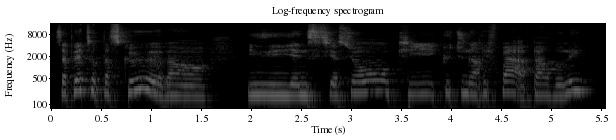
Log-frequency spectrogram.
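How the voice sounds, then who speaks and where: Slow, questioning woman in an echoey room. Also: mid-range voice, darkish tone. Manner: slow, questioning, addresses listener directly. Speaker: spiritual channeler. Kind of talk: spiritual guidance reading.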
